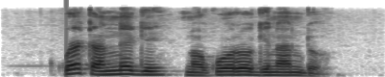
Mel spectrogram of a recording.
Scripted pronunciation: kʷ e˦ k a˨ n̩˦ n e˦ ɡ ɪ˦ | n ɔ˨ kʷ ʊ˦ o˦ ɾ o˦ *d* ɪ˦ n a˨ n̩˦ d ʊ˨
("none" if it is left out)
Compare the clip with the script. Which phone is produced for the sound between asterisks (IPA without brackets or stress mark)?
ɡ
